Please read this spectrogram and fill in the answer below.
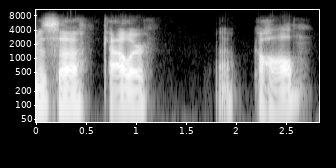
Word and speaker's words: Cajal: name is uh ker kahal which is spelled a little weird so I usually go by Cal but I'm the associate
